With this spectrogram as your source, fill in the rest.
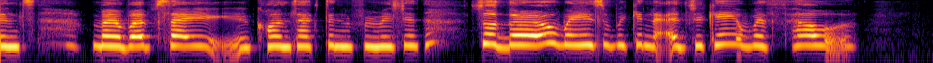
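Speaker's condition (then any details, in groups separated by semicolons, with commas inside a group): Autoimmune disease, spinal cord injury; acquired at age 25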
